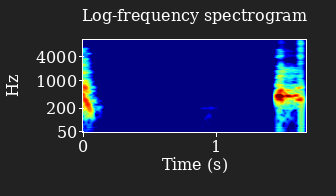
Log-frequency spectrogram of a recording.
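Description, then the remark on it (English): A short, sharp sneeze cuts off at the start, followed by over a second of silence before a second loud sneeze bursts out at the end. “Because I'm sneezing.”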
